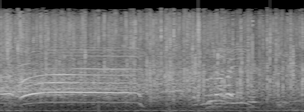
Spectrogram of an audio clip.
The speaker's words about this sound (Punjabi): ਇਹ ਬਾਪੂ ਦਾ ਦੇਣਦਾਰ ਹੈ, ਮੈਂ ਇਹਦੇ ਨਾਂ ਤੇ ਇੱਕ ਤਾੜੀ ਮਾਰ ਦੋ।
